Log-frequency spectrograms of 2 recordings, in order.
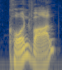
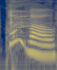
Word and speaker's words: Cornwall: And I was singing about England in German, because I'm rehearsing Tristan und Isolde, which is set in Cornwall, which we pronounce Cornwall. – Cornwall. – Which I think is ridiculous. Why can't we just say Cornwall?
